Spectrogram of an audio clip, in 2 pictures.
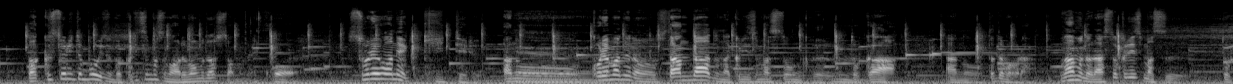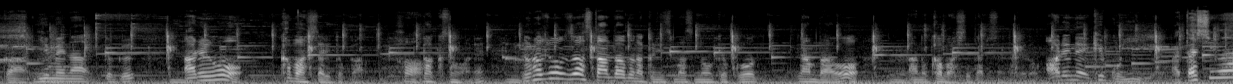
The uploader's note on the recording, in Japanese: パーキング収録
